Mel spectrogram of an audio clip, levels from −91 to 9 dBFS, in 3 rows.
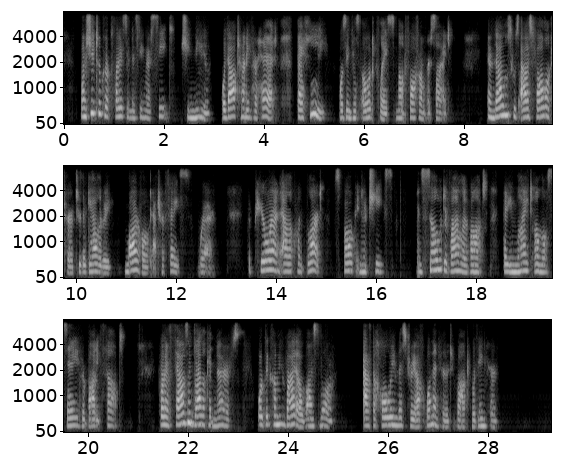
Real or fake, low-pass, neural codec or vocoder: fake; 7.2 kHz; codec, 16 kHz, 1 kbps, FreqCodec, smaller model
